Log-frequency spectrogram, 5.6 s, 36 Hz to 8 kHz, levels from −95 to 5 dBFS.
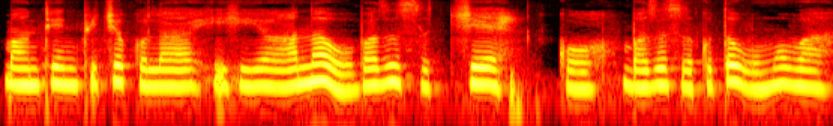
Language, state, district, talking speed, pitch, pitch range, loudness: Chakhesang, Nagaland, Dimapur, 150 wpm, 210 Hz, 200-225 Hz, -17 LUFS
